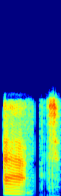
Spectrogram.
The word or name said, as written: act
